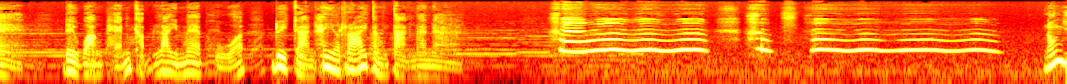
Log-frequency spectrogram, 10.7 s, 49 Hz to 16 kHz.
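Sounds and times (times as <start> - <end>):
speech: 0.2 - 4.6, 5.5 - 5.8, 10.4 - 10.6
woman crying in high-pitched wails: 5.5 - 10.1.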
